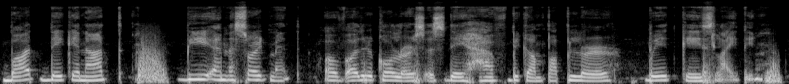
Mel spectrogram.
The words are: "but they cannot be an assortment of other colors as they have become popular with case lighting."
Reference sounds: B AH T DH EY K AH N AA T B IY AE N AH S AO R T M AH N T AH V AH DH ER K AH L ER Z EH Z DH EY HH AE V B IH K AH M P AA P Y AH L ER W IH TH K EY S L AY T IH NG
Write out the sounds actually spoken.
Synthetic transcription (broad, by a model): B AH T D EY K AH N AA T B IY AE N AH S AO R T M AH N T AH V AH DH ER K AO L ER S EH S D EY HH AE V B IH K AH M P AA P Y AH L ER W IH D K EY S L AY T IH NG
